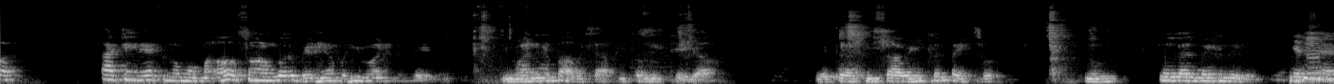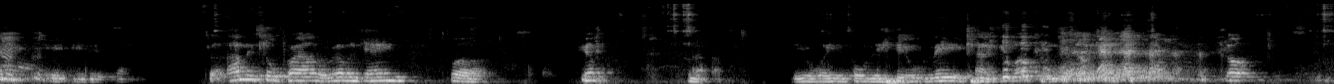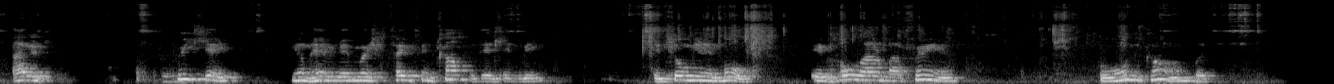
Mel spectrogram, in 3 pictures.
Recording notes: Sorry about the additional background noise. The event was really loud.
